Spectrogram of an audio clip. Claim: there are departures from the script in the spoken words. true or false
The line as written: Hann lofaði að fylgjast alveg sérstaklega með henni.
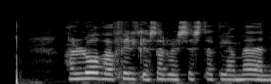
false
